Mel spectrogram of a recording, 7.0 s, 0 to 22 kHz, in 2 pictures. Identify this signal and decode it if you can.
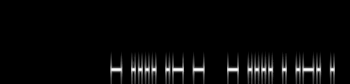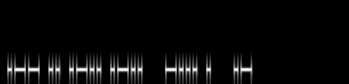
Morse code, heard as a keyed tone, about 34 wpm, 700 Hz. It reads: THAT THERE WILL BE A
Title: Sets of 5 Words Encore2 35wpm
